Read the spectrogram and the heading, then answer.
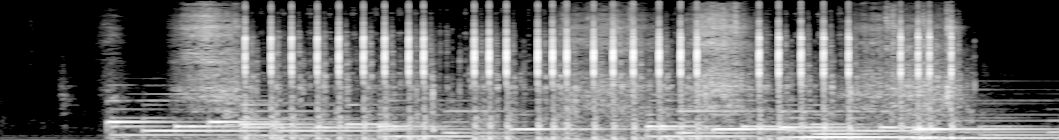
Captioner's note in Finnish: kirjoituskoneen naputusta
